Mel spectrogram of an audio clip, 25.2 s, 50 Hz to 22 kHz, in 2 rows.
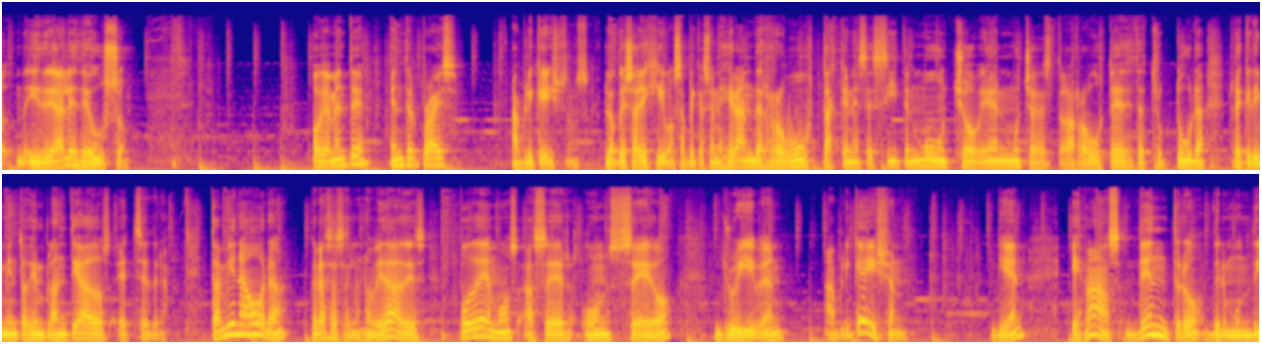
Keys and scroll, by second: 1.9-5.7 typing, 6.6 ctrl+s, 7.4 o, 7.9 -, 8.4 space, 14.6 e, 14.9 space, 15.2 BackSpace, 16.4-25.1 typing, 23.1 ctrl+s.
